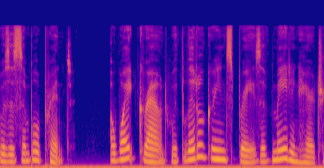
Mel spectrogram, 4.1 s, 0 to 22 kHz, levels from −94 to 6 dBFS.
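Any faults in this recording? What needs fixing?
The speech carries a DC offset throughout: the whole waveform sits shifted off zero by a constant of about -29 dBFS. It isn't audible as such, but it eats headroom. On a waveform the trace rides above or below the centre line, and a spectrogram shows a steady band at 0 Hz. A high-pass filter set around 20 Hz, or DC removal at capture, prevents it.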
